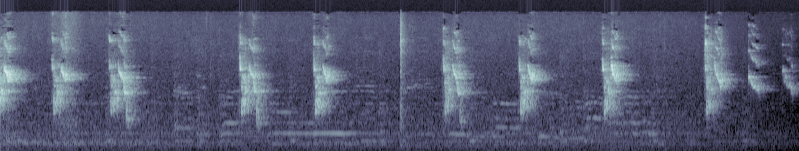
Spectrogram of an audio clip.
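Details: A captive budgerigar hen in breeding mood gives loud, harsh squawking calls, repeated about every half second to second.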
